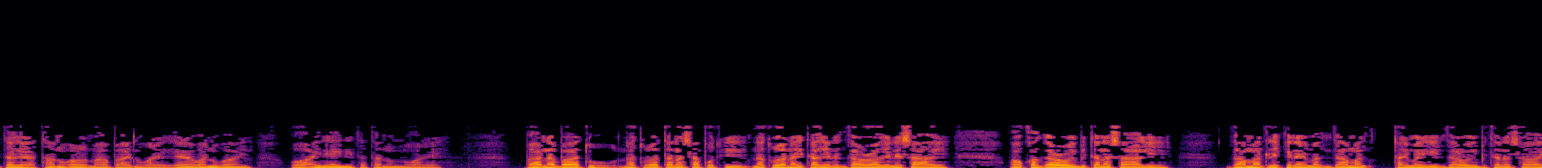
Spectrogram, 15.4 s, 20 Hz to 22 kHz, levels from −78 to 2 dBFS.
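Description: Throughout the speech, the sound is heavily damaged, likely by MP3 compression. Nothing is heard above 5.6 kHz, so the treble is cut off flat. Weak frequency detail flickers in and out, giving a watery, swirling texture. The damage points to a very low bitrate, near 18 kbps.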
